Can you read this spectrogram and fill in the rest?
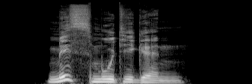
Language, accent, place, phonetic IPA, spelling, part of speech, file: German, Germany, Berlin, [ˈmɪsˌmuːtɪɡn̩], missmutigen, adjective, De-missmutigen.ogg
- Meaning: inflection of missmutig: 1. strong genitive masculine/neuter singular 2. weak/mixed genitive/dative all-gender singular 3. strong/weak/mixed accusative masculine singular 4. strong dative plural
